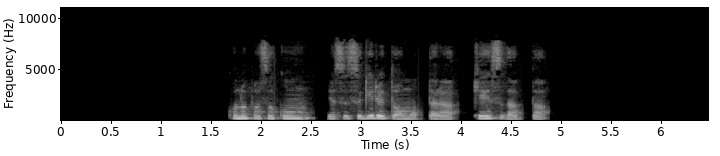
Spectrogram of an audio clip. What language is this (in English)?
Japanese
